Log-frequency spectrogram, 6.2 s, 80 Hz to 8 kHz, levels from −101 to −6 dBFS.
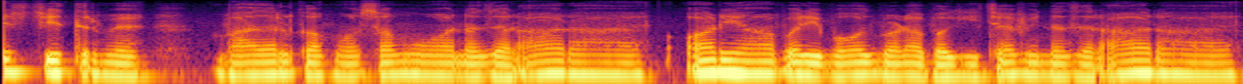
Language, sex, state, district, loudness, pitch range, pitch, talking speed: Hindi, male, Jharkhand, Ranchi, -14 LUFS, 125-135 Hz, 130 Hz, 205 wpm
